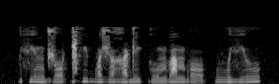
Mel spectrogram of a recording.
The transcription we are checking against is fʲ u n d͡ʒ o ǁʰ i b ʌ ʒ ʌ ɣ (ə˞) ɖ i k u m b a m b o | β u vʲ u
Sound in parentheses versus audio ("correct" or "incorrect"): incorrect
